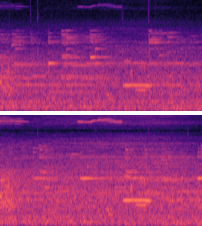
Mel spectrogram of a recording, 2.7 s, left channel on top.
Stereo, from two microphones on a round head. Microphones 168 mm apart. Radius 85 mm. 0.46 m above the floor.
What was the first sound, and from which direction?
A vehicle, 85° right.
